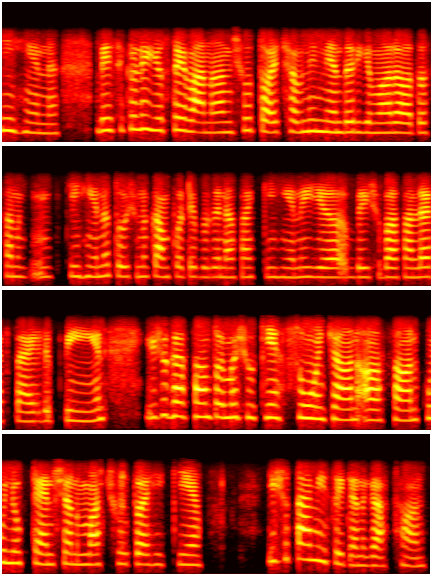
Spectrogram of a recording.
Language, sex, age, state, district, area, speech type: Kashmiri, female, 45-60, Jammu and Kashmir, Srinagar, urban, conversation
